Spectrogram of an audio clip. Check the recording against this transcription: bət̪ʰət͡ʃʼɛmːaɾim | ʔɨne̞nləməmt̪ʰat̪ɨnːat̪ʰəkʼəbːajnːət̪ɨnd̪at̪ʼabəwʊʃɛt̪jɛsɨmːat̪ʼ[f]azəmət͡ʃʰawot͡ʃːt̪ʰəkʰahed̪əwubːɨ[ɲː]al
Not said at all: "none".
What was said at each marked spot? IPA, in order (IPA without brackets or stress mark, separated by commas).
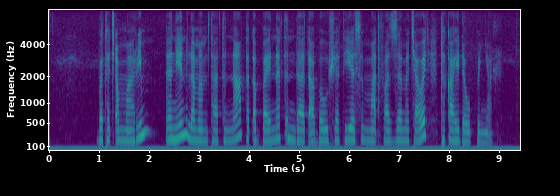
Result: f, ɲː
